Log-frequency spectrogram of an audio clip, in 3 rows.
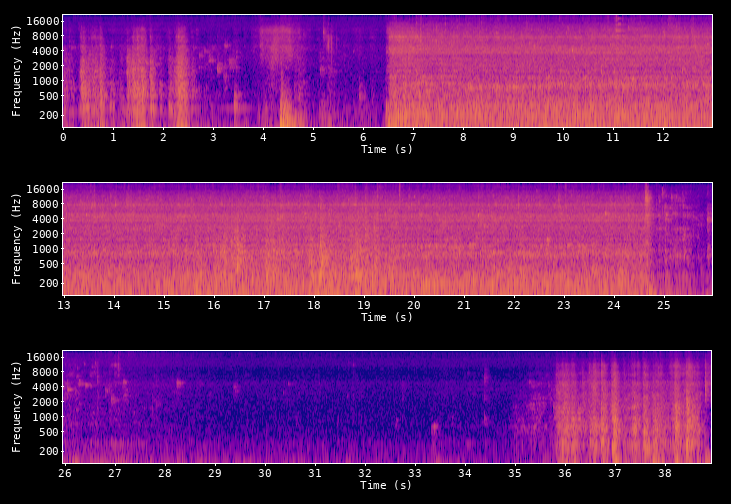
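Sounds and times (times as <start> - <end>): washing machine filling with water: 0.0 - 4.5, 6.4 - 28.0, 35.0 - 38.9
water trickling: 6.7 - 28.5.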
